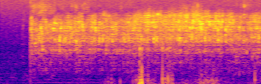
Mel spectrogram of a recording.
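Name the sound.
shower running water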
